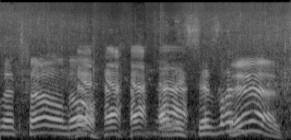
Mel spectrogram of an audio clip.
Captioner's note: laughs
